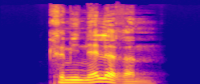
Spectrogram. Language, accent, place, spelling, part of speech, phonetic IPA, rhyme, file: German, Germany, Berlin, kriminellerem, adjective, [kʁimiˈnɛləʁəm], -ɛləʁəm, De-kriminellerem.ogg
- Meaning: strong dative masculine/neuter singular comparative degree of kriminell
